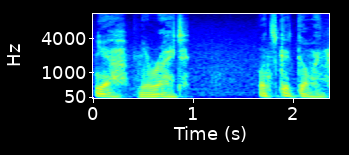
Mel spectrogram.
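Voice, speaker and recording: Very low-voiced brooding young hero. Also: male voice, fairly bright tone, slight background noise, exaggerated voice. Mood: understanding. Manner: subdued, reflective, halting. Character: brooding young male hero, self-doubting, regained lost memory. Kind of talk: English video game dub, dramatic cutscene dialogue.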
